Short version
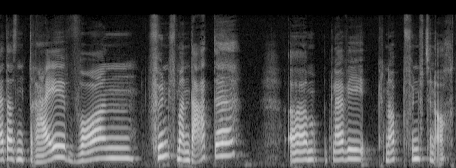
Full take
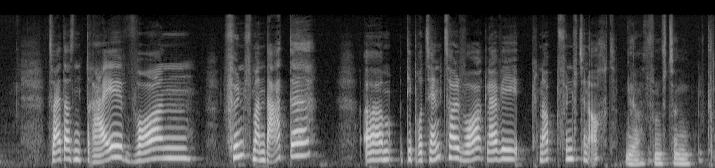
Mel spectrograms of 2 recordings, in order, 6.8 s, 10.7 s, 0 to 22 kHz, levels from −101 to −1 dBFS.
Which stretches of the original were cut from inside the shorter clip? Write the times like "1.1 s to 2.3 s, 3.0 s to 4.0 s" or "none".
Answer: 3.0 s to 3.3 s, 6.1 s to 7.2 s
